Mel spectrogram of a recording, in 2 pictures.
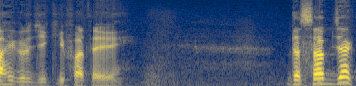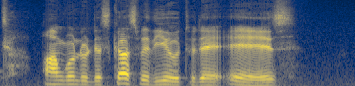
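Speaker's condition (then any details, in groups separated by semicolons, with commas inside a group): No condition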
